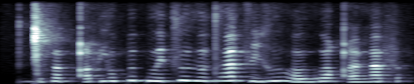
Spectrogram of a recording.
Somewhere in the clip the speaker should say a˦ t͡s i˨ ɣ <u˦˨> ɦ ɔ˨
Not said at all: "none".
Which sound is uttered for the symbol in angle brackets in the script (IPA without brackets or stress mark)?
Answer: u˦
